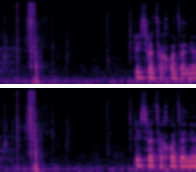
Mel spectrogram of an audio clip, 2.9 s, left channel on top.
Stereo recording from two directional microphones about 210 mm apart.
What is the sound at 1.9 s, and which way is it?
Speech, 10° right (ahead or behind).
